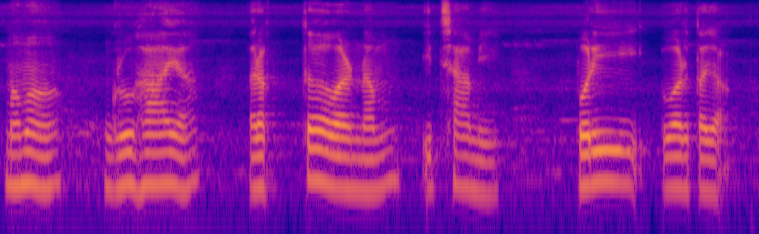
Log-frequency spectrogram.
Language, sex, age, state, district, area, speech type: Sanskrit, male, 18-30, West Bengal, Cooch Behar, rural, read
